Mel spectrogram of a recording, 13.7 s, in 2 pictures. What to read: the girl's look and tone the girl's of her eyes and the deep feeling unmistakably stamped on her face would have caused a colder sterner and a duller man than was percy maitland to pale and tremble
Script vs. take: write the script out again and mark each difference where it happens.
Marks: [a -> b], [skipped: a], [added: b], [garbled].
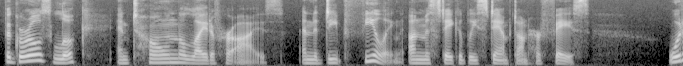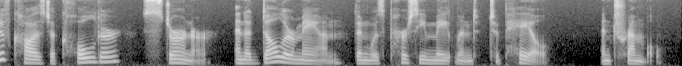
the girl's look and tone the [girl's -> light] of her eyes and the deep feeling unmistakably stamped on her face would have caused a colder sterner and a duller man than was percy maitland to pale and tremble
